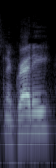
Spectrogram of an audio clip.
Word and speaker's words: Negretti: Tony Cardasco, John Castanino, Matt Gutierrez, Rick Strasser, Negretti, rhymes with confetti, Haley Brooks with Haley's comments, and the gang is all here, produced by Richard Jacobino.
